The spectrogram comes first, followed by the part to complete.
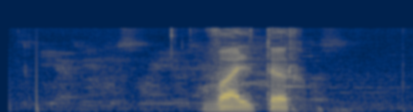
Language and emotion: Russian, neutral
